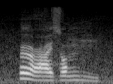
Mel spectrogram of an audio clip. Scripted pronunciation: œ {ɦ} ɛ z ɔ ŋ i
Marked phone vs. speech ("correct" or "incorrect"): incorrect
